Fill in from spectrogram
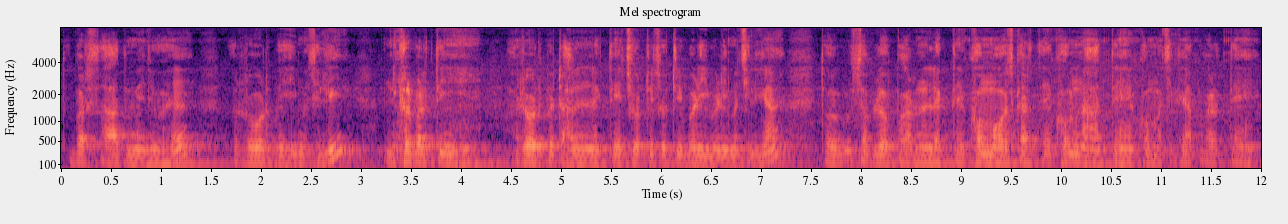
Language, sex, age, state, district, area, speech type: Hindi, male, 45-60, Uttar Pradesh, Hardoi, rural, spontaneous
